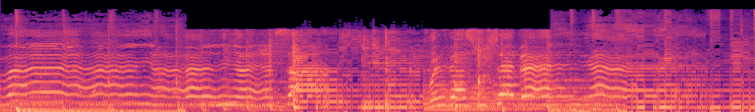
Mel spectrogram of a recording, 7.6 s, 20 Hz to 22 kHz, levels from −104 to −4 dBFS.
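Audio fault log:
1.85–5.51 s, input switched to a poorer device: the sound abruptly goes duller, with a narrower band and a faint new noise floor well beneath it. There's no gap at the switch and the level barely moves. It likely dropped to a narrower-band microphone, then came back.
2.96–4.24 s and 6.27–7.55 s, robotic sound from repeated short buffers: a stiff metallic buzz at 200 Hz appears. That's likely a 5 ms chunk being looped to cover late audio, with most of the real signal skipped, so the repetition rate sets the buzz.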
